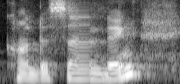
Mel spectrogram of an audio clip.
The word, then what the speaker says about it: condescending: mentioned in anxiety so condescending you might find it helpful to go syllable by syllable con descending another thing i recommend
